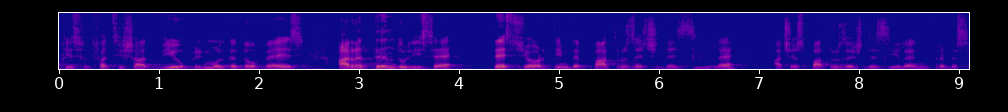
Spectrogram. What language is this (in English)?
Romanian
